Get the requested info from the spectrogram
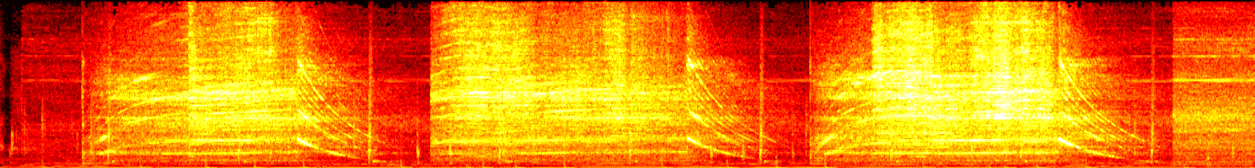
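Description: Miter saw cutting boards to length three times. Each time the motor runs up, the blade cuts through, and then a whine falls as the blade spins down after the trigger is released.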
